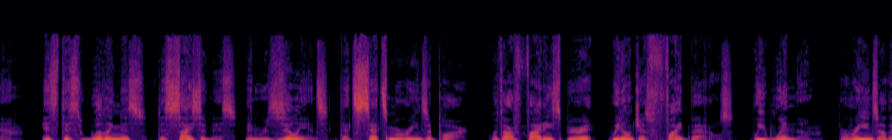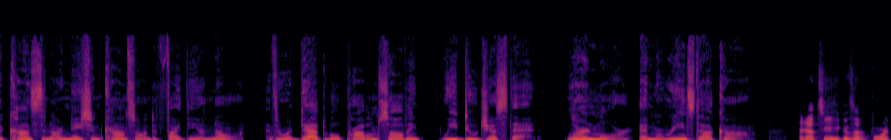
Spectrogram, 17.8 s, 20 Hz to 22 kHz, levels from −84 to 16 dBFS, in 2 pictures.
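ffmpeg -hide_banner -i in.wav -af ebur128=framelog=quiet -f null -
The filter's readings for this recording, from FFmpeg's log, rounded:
Integrated loudness:
  I:         -31.9 LUFS
  Threshold: -42.3 LUFS
Loudness range:
  LRA:         4.0 LU
  Threshold: -52.2 LUFS
  LRA low:   -34.4 LUFS
  LRA high:  -30.4 LUFS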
